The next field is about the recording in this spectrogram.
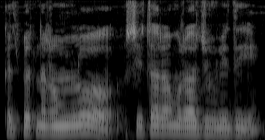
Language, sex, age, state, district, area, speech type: Telugu, male, 60+, Andhra Pradesh, Vizianagaram, rural, spontaneous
